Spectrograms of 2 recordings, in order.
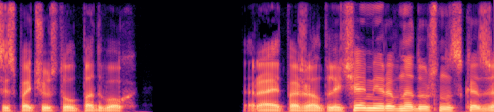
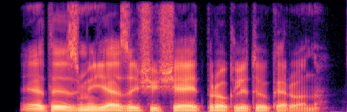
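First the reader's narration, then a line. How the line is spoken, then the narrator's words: Calm reply. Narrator (Russian): спокойно ответил Райт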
